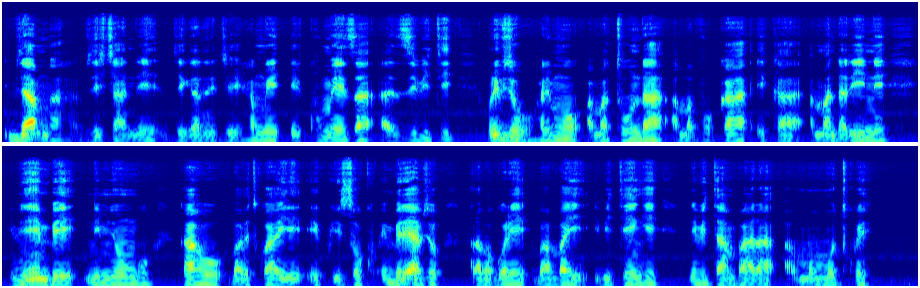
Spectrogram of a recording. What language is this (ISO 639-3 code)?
run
